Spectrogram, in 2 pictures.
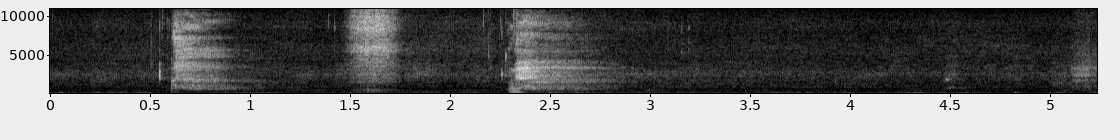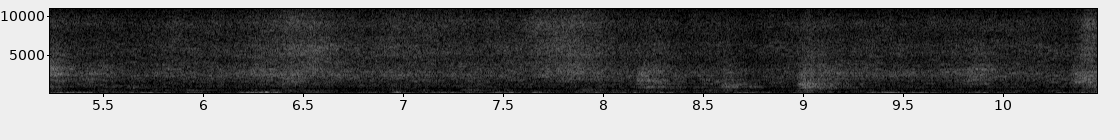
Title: Feather sneezing.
